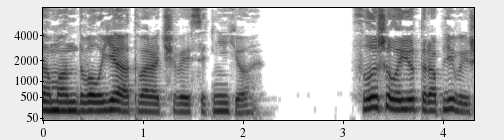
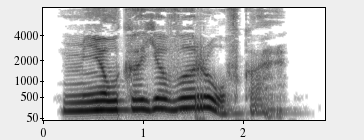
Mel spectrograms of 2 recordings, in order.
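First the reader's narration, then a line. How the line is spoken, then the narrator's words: Hissed. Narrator (Russian): прошипел я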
